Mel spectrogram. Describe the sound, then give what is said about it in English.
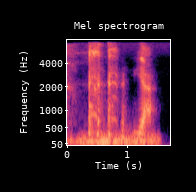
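A loud burst of several rough coughs in quick succession, lasting about a second and a half, with no talking around it. “I still have a bit of a cough, so you're going to have to just listen to me cough every now and then.”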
